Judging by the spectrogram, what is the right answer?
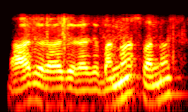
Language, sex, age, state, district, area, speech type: Nepali, male, 45-60, West Bengal, Kalimpong, rural, conversation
